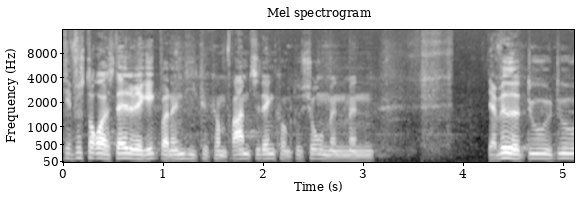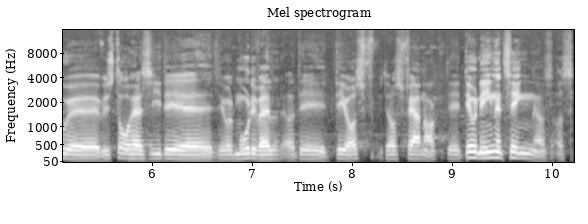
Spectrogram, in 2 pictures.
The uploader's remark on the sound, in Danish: Live fra Boxen. Med os på scenen. Optaget live i Fanzonen i Boxen søndag middag inden bronzekampen og VM-finalen.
